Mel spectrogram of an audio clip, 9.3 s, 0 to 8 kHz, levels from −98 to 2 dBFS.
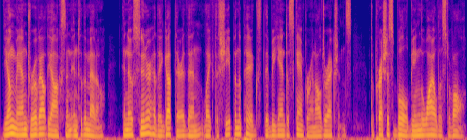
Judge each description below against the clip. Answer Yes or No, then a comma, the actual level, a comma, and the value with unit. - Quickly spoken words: Yes, fast, 250 wpm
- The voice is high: No, low, 110 Hz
